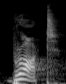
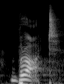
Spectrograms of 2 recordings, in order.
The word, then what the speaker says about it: brought: यहां पर हम GH को प्रोनाउंस नहीं करेंगे लेकिन T का प्रोनाउंस होगा। इसी तरह से next word ब्रॉट, BROUGHT, इट इज ब्रॉट।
